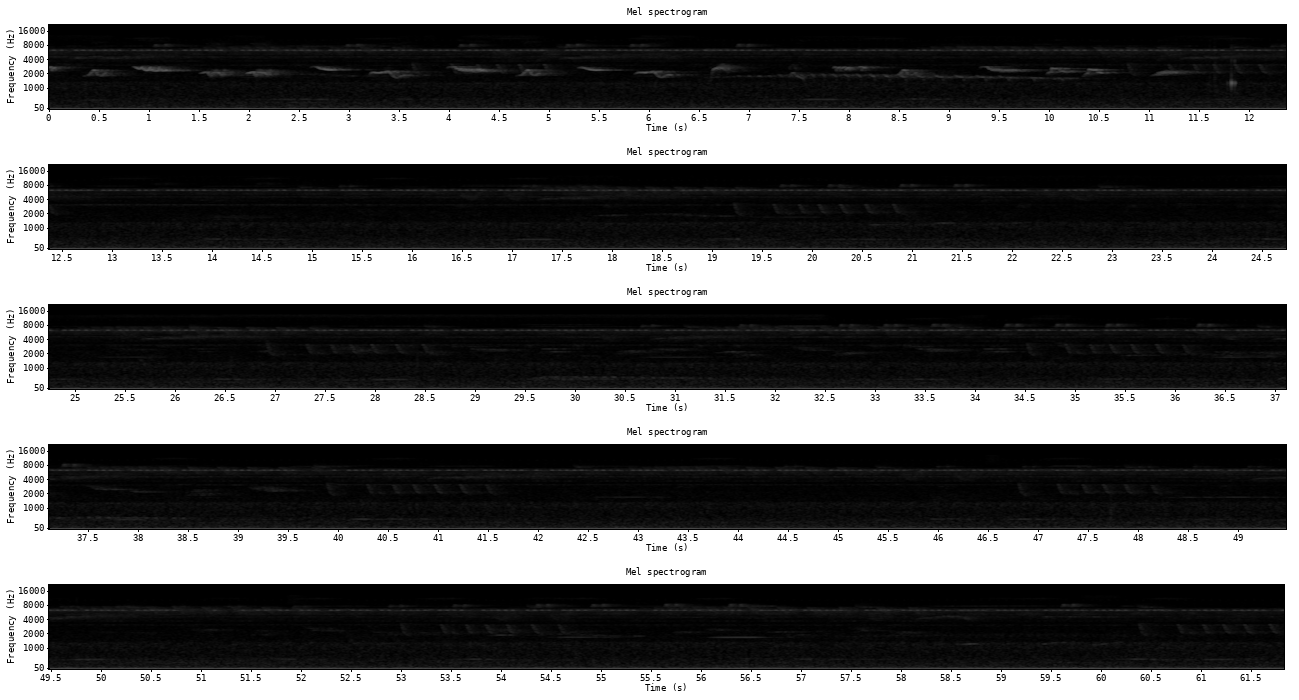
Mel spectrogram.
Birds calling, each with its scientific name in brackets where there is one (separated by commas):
White-winged Becard (Pachyramphus polychopterus), Black-faced Antthrush (Formicarius analis), Gray-fronted Dove (Leptotila rufaxilla), Buff-throated Woodcreeper (Xiphorhynchus guttatus), Cinereous Tinamou (Crypturellus cinereus), Amazonian Motmot (Momotus momota), Undulated Tinamou (Crypturellus undulatus), Hauxwell's Thrush (Turdus hauxwelli)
